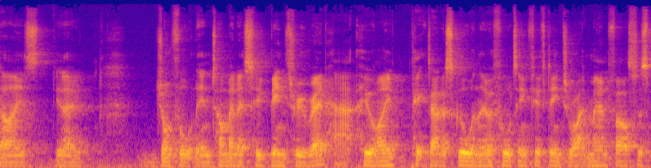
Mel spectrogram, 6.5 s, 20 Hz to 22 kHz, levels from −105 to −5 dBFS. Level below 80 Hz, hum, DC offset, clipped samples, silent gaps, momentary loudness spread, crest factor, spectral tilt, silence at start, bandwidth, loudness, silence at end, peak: -42 dBFS; none; under 0.1%; under 0.1%; none; 9 LU; 18 dB; -4.5 dB/octave; 0 s; 19 kHz; -25 LUFS; 0 s; -8 dBFS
